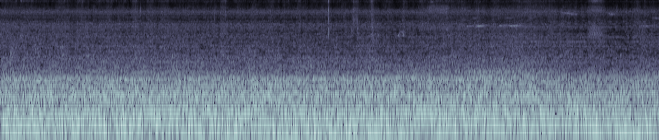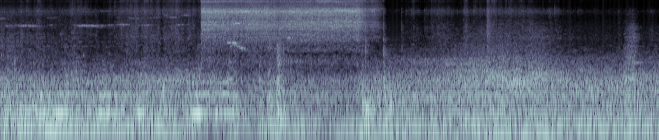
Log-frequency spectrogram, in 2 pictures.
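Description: A bus rattles and shakes over the road.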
